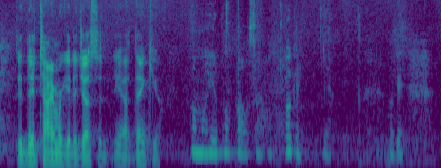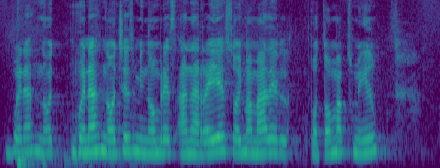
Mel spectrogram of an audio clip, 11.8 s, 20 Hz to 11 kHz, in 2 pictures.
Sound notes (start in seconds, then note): 2.8 interpreter speaking in foreign language; 6.1 speaking in foreign language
